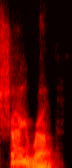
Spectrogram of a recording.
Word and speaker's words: Shari: It is spelled S-H-A-R-I, pronounced Shira, and I owe that to my lovely mother.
